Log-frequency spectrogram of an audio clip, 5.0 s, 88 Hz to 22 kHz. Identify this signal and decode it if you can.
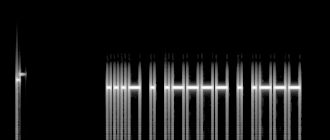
Morse code, heard as a keyed tone, about 22 wpm, 700 Hz. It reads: VE1EJ
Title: Call Signs Repeated 3x - 22wpm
